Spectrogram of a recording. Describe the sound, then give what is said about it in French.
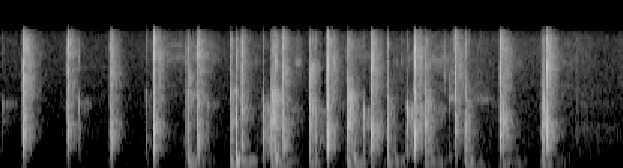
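Brief applause: about seventeen sharp, uneven hand claps over four seconds, thin like one or two people clapping, starting sparse and then quickening before stopping, with no talking. “Et là, encore une fois, un upset, messieurs, applaudissements, parce que alors là, c'était euh, upset sur upset, là, pour le coup.”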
